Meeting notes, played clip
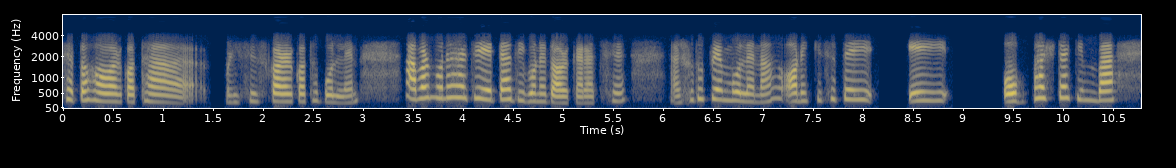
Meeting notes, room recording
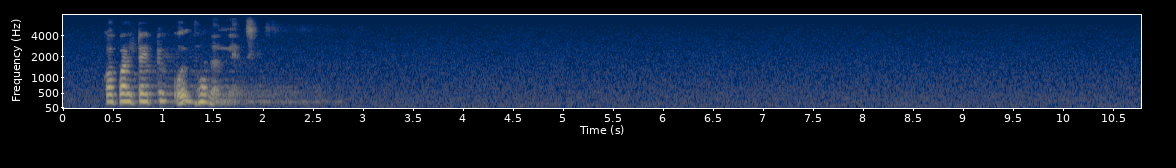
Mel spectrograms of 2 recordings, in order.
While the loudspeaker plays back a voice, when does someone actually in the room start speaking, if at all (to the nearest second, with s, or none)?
0 s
